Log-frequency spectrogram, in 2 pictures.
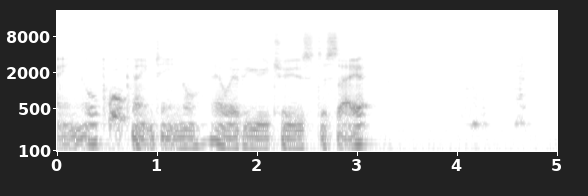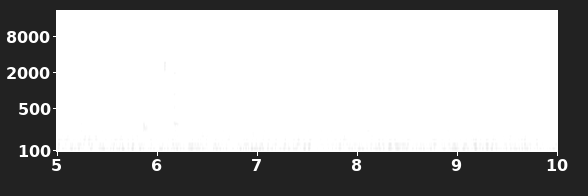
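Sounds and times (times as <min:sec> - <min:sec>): faint clicks and taps of canvas: 0:05.0 - 0:07.6.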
